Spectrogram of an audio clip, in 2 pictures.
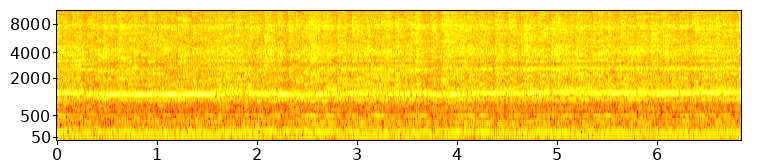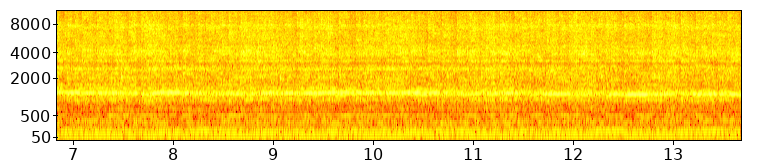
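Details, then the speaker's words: Engine at first startup after a build, with the full exhaust system and silencer fitted; it holds a fast idle with a lumpy, uneven low beat under a steady whine. A wrong trigger setup caused rough running from flooded cylinders, fixed by running on the crank sensor only. "I had some issue with some trigger setup going wrong uh it was not running right"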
